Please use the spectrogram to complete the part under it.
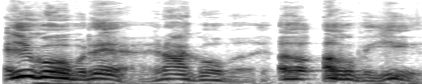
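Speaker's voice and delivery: mocking put-on gangster, mafia boss voice. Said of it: "mafia boss voice".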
